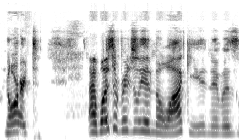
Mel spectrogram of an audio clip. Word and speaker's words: Milwaukee: And the L is silent in Milwaukee, by the way. Milwaukee. It's Milwaukee.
